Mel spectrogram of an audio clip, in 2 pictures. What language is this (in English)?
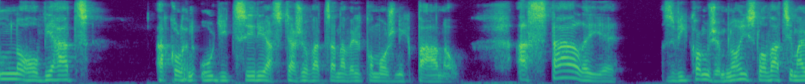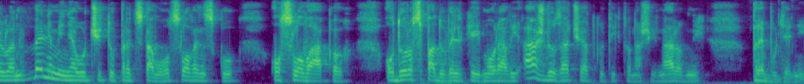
Slovak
